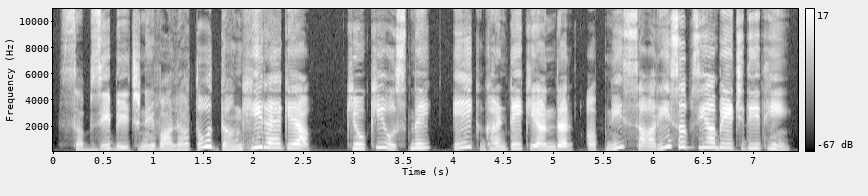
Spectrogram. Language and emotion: Hindi, surprised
